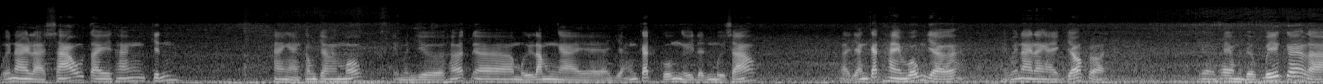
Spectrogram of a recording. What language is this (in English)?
Vietnamese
